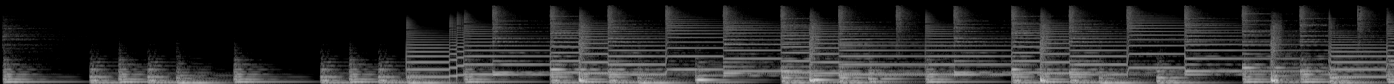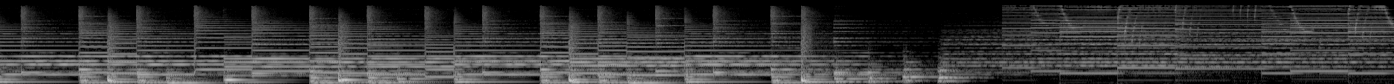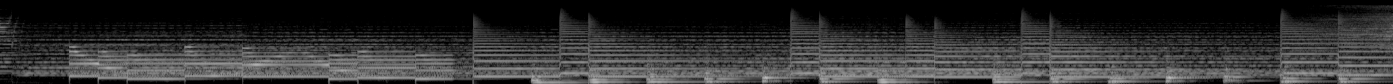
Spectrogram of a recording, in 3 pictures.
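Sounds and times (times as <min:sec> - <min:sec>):
suspense music: 0:00.0 - 0:41.8.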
